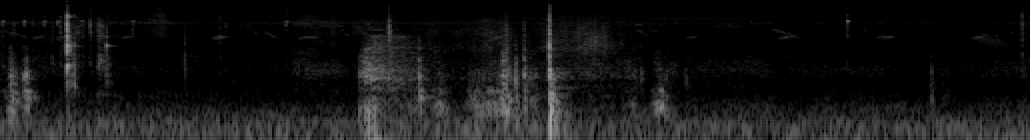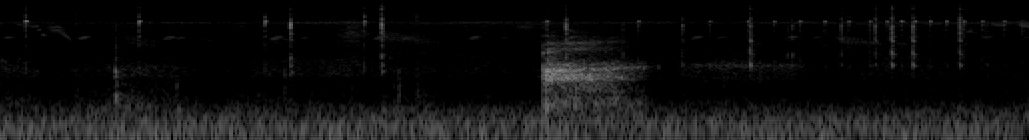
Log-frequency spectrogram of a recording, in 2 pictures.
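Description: Wind buffeting the microphone, with scattered clicks and knocks from the fishing rod and reel being worked against a hooked fish. There are a couple of louder knocks about two to three seconds in and a short rush of noise near eight seconds.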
